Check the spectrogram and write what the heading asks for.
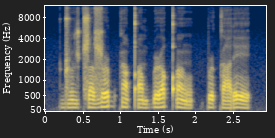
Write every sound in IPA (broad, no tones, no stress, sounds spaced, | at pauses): ɖ͡ʐ ũ z ʈ͡ʂ a ʐ ə˞ b k ã qʼ ã b ɓ ə˞ qʼ ũ | p ə˞ k a ɾ e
